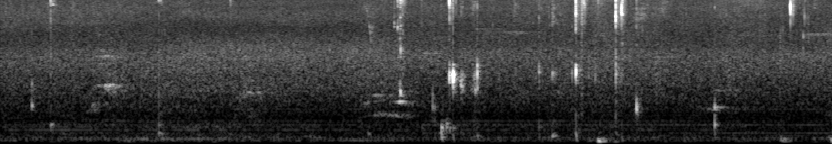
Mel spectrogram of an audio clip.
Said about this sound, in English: Just let me have a drink of water.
